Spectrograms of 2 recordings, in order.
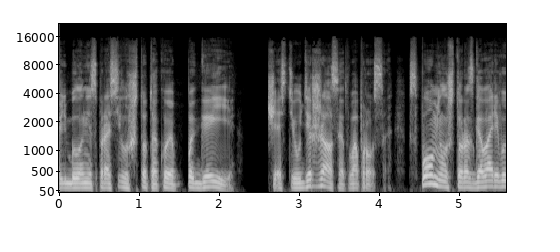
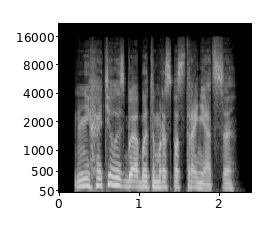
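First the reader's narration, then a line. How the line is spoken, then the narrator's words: Dry reply. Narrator (Russian): сухо ответил я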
